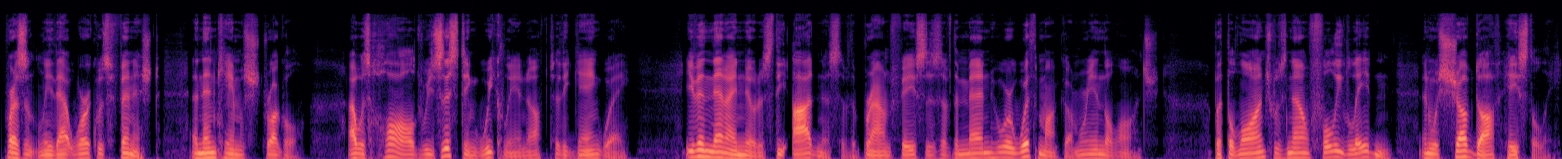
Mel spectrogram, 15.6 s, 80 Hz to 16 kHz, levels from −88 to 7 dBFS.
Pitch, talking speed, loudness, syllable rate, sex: 95 Hz, 195 wpm, -21 LUFS, 5.7 syllables/s, male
